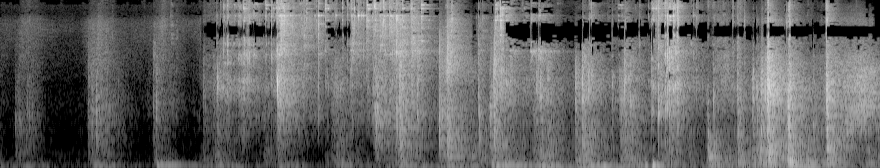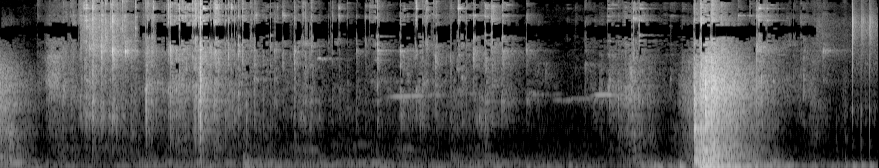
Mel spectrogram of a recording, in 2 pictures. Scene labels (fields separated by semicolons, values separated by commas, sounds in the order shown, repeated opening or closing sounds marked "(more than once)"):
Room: stairwell; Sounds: footsteps, keys, door (more than once)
